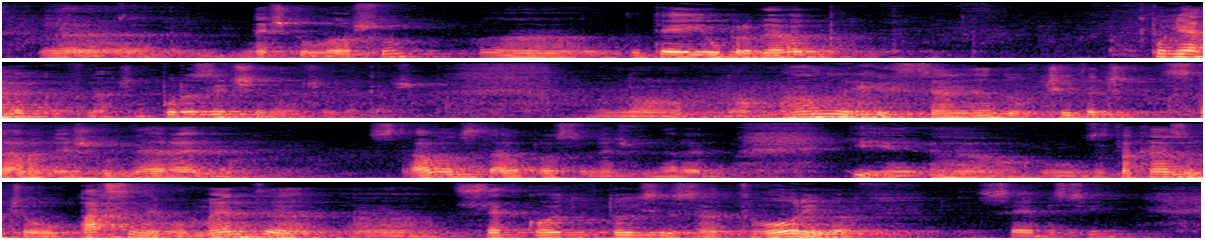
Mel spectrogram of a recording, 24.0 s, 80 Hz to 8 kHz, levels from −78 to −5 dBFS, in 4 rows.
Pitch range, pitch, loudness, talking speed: 95-130 Hz, 110 Hz, -23 LUFS, 110 wpm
